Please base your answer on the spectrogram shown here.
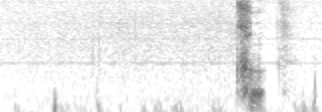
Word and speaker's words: Coke: George Coke, although this day and age the name is pronounced Cook.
